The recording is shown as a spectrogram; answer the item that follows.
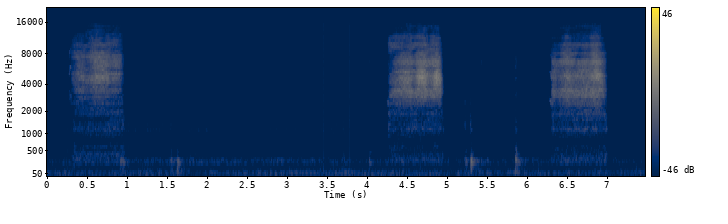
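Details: Owlet of the barn owl, wild and on a live cam, tackling a very large jird: three breathy, noisy screeches, one early and two later about two seconds apart, with quiet rustles and taps in between.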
